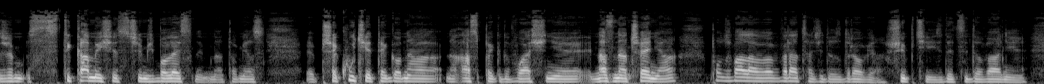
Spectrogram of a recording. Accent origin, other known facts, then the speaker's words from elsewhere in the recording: Kraków, Lesser Poland, Poland; wychowałem się w biednej dzielnicy w Nowej Hucie, w fatalnym czasie politycznym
